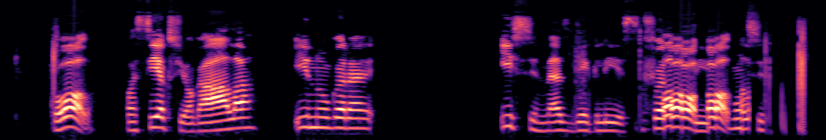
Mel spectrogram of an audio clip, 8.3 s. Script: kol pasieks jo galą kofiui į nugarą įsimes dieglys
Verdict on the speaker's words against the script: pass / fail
fail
